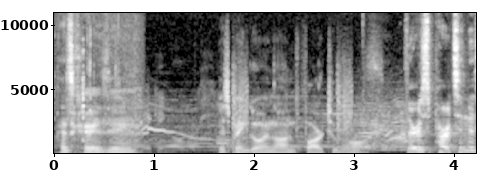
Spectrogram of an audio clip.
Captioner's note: voice-over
